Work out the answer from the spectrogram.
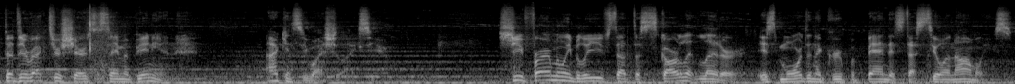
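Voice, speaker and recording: A man's voice: medium pitch, expressive, normal speed, close to an everyday voice. A man playing a level-headed, seasoned investigator in a video game, sober, knowing and matter-of-fact. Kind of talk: scripted game dialogue. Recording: music clearly playing behind.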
